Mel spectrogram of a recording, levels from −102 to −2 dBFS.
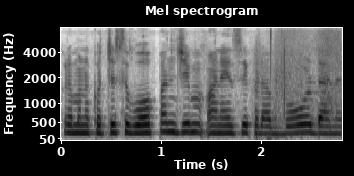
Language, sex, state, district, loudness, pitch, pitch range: Telugu, female, Andhra Pradesh, Annamaya, -15 LUFS, 210 Hz, 200-220 Hz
